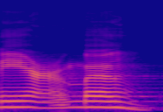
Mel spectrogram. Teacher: tak marbutoh ketika berhenti atau wakuf, disukunkan berbunyi huruf H.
